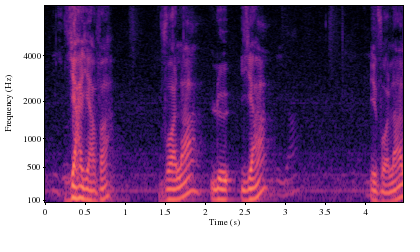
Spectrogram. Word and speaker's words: Yahvah: voit rien et donc c'est bien la V prononciation de son nom yayava voilà le ya et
